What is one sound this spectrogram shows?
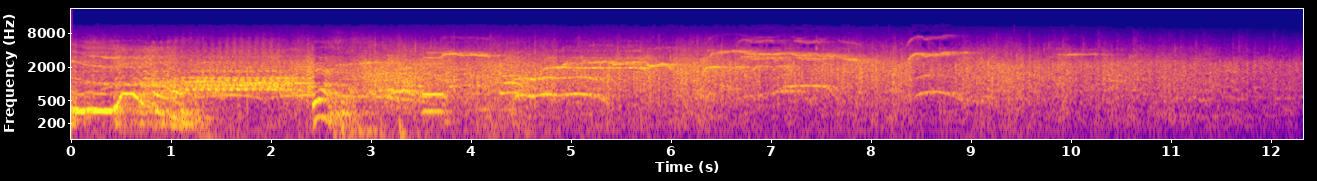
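A synthesizer plays bright, gliding lead notes.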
